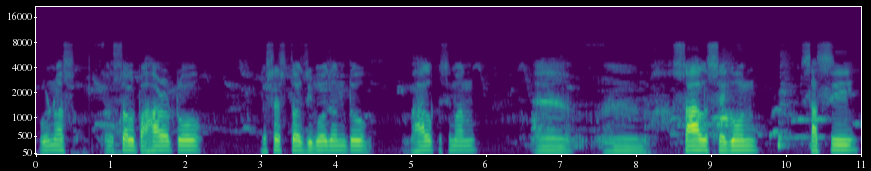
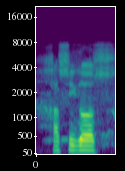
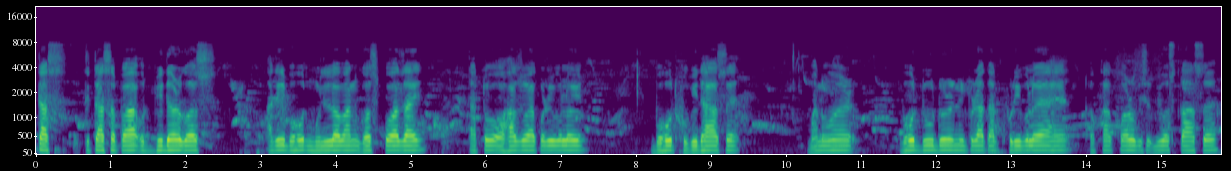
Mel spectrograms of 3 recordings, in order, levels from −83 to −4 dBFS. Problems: none marked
